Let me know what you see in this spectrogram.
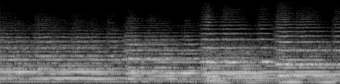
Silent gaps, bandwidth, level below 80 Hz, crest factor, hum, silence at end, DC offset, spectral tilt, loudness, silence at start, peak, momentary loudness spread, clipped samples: none; 19 kHz; -50 dBFS; 14 dB; none; 0 s; under 0.1%; -6 dB/octave; -19 LUFS; 0 s; -6 dBFS; 4 LU; under 0.1%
